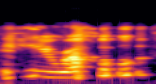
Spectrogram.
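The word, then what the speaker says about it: HARO: It's pronounced Harrow, Harrow, Harrow, Hero. People pronounce it differently. And I've actually checked with Cision, and they said it doesn't matter how you pronounce it. So there's no official way. So sometimes I say Harrow, sometimes I say Harrow.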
